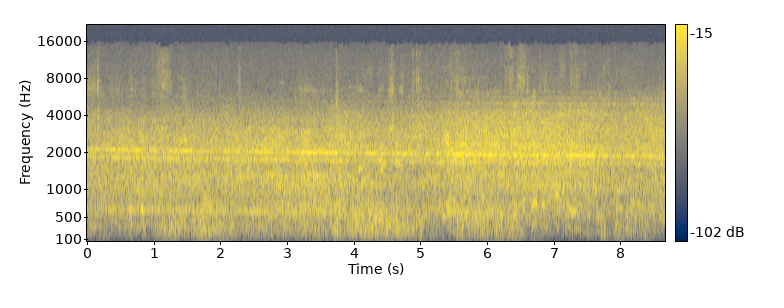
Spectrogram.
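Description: Airbus A330 airliner's twin turbofan engines running as it rolls along the runway: a steady high whine over a rushing noise, the whine sinking slightly in pitch.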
